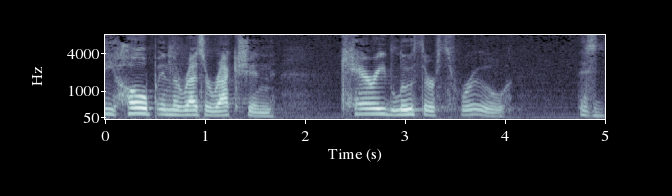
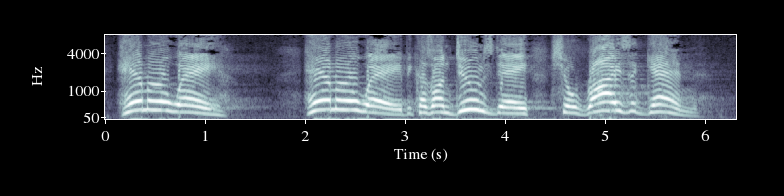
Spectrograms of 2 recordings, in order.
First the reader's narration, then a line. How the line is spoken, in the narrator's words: Luther screamed out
